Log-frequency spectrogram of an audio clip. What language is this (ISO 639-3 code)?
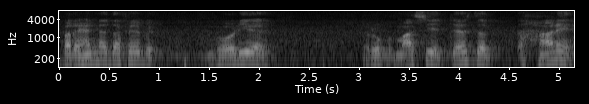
snd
